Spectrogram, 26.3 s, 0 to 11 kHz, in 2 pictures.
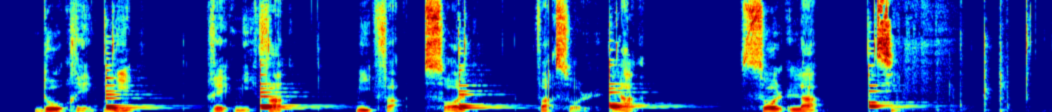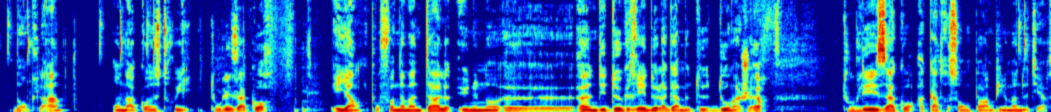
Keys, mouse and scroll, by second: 1.3 click, 3.2 click, 5.7 click, 7.6 click, 10.8 click, 12.0 ctrl+middle click, 12.0-12.3 ctrl+scroll down 1, 12.5 ctrl+Escape, 13.2 click, 13.5 scroll up 1, 13.8 ctrl+scroll down 1, 14.4 ctrl+click, 14.5-15.1 ctrl+scroll up 2, 14.6 click, 15.1 click, 25.9 click.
